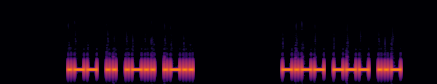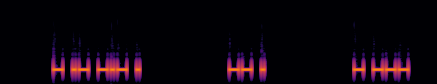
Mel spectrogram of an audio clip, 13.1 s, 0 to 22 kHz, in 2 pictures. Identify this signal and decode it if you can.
Morse code, heard as a keyed tone, about 25 wpm, 700 Hz. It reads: WILL YOU TAKE ME TO
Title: 4x Word-Spacing - Sentences from Top 200 Words - 25wpm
